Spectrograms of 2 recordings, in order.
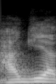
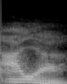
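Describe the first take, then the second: First: It begins with an H sound. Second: It begins with a vowel, no H.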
